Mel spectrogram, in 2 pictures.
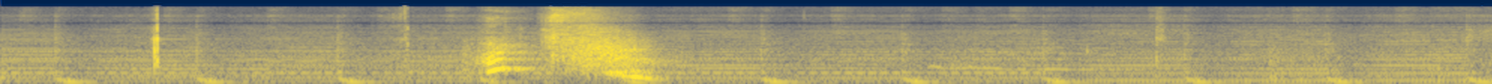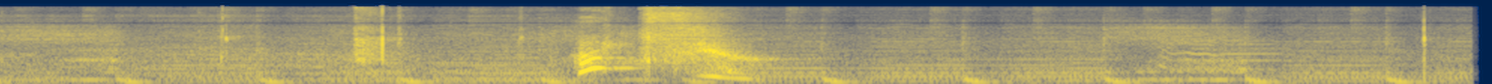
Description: So after I realized my buddy Chevron likes to meow.. aka say "bless you" after people sneezed... I thought I'd film some random clips.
